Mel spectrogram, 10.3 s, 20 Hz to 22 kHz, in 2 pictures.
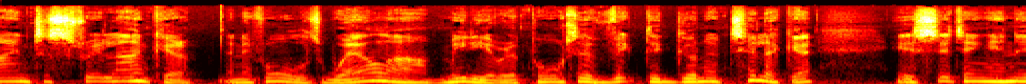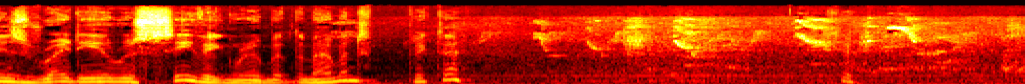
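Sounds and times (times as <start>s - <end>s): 
speech: 0.0s - 9.8s
chorus of tropical birds calling in a garden in Sri Lanka: 6.6s - 10.2s.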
